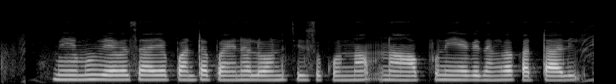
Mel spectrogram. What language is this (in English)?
Telugu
